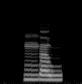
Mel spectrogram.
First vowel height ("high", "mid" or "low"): low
